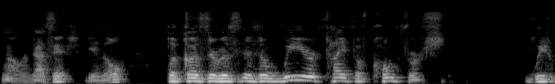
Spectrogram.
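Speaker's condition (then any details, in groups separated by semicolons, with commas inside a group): Cleft lip and palate; cleft lip and palate present from birth; undergoing orthodontic treatment for aesthetics, jaw surgery coming up shortly, rhinoplasty likely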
